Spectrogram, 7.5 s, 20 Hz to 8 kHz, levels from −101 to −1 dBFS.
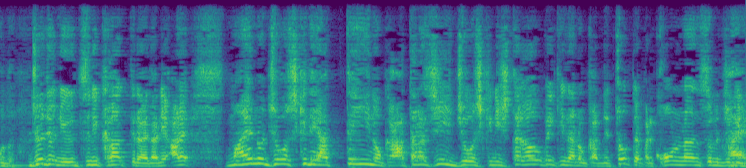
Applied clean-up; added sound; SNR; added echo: none; none; none; reverberation time 0.4 s.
